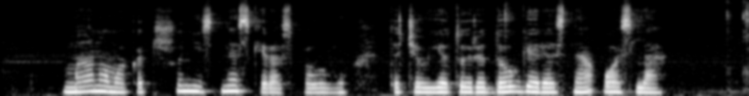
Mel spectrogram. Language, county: Lithuanian, Vilnius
